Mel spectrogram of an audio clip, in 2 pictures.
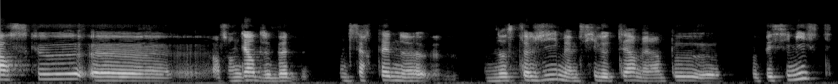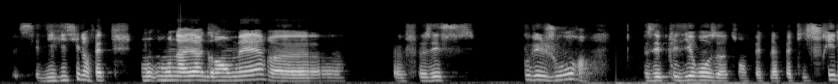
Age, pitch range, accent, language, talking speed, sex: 50-69, 160-195 Hz, French, French, 140 wpm, female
